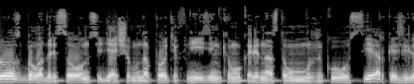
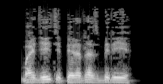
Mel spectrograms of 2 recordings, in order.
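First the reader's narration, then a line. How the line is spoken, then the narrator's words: Grumbled. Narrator (Russian): проворчал Сооб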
